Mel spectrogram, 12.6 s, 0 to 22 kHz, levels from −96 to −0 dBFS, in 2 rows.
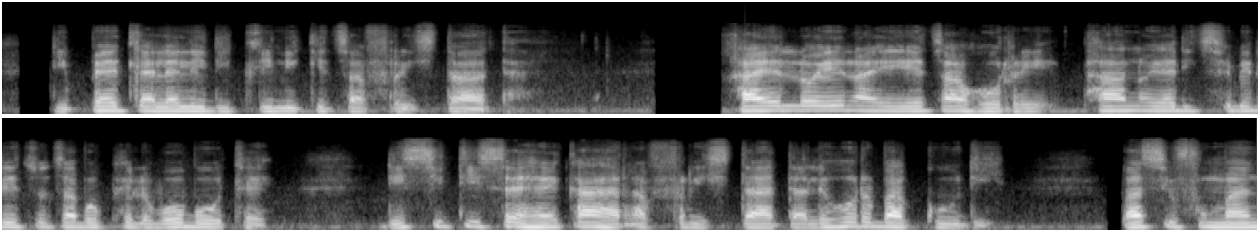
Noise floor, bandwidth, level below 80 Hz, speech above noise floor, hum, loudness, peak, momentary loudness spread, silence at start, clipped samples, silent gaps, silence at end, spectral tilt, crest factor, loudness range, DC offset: -53 dBFS; 9.2 kHz; -54 dBFS; 35 dB; none; -19 LUFS; 0 dBFS; 12 LU; 0.25 s; under 0.1%; none; 0 s; -6.5 dB/octave; 18 dB; 3 LU; under 0.1%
